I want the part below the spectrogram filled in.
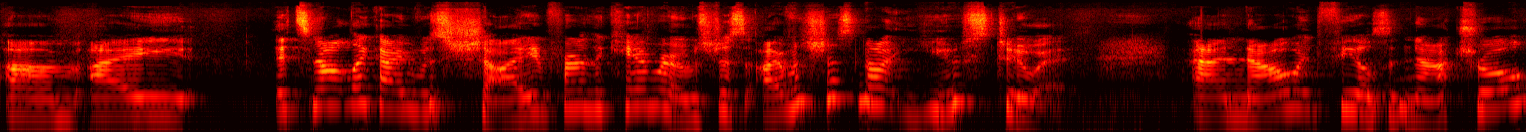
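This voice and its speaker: Projecting her voice at a moderate pace, a woman speaks high and lively, her tone bright and sharp. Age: 20s. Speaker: YouTuber. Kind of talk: casual vlog talk to camera. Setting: filming alone to camera. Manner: casual with many fillers.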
